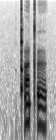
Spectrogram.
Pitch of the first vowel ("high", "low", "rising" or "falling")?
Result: low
